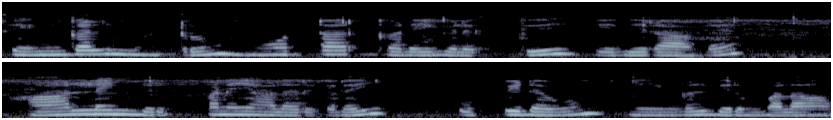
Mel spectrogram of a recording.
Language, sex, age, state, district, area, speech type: Tamil, female, 18-30, Tamil Nadu, Tiruvarur, rural, read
